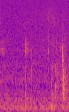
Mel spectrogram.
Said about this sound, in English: Hold on, gotta take a sip of water.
